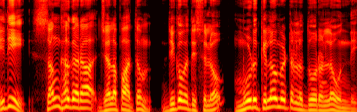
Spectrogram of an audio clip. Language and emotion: Telugu, neutral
